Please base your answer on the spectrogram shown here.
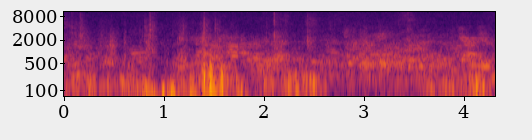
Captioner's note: people chattering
